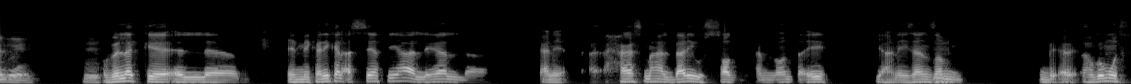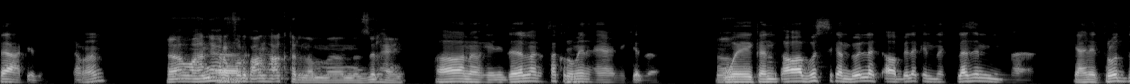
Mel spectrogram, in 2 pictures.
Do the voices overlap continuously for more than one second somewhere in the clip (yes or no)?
no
